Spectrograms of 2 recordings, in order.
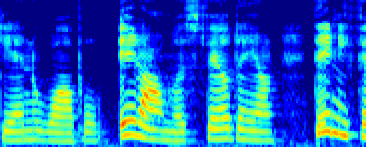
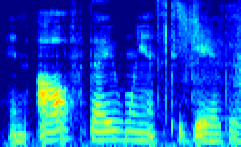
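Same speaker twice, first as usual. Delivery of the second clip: ordinary delivery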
